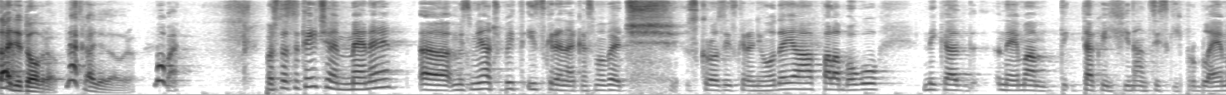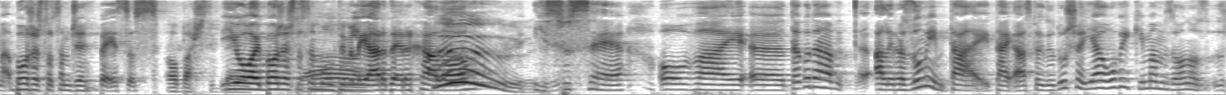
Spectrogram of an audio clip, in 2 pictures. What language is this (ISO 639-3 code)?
hrv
